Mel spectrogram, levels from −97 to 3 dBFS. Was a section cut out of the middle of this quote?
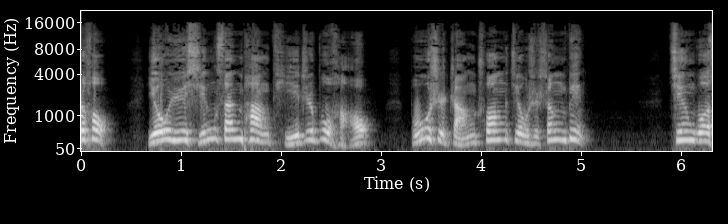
no; 0 cuts

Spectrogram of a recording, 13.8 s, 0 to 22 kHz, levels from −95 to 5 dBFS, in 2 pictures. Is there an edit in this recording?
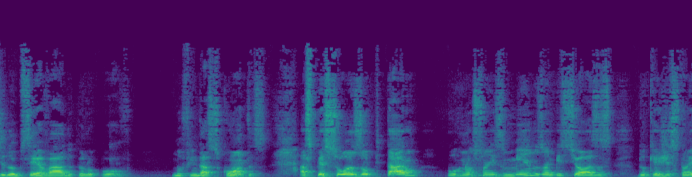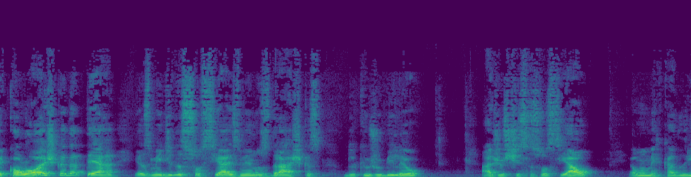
no; 0 cuts

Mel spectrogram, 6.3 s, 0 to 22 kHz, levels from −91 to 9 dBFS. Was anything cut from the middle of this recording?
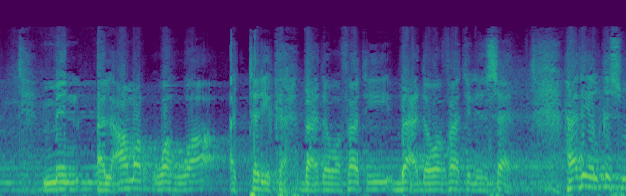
no; 0 cuts

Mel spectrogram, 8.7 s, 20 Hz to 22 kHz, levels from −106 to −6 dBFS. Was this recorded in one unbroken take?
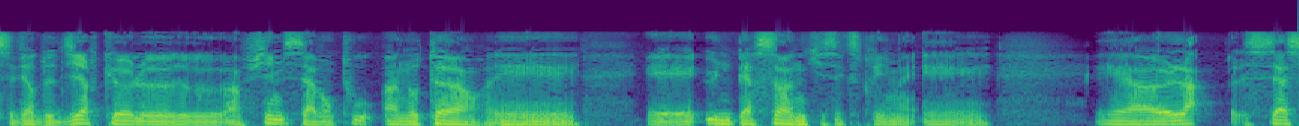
yes; 0 cuts

